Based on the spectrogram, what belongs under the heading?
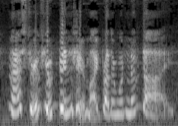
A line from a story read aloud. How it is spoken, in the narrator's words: she fell at his feet and wailed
